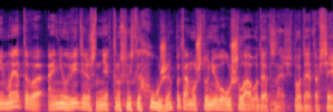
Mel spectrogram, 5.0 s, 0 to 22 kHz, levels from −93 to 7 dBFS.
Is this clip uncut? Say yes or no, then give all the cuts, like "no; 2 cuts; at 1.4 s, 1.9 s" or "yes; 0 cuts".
no; 2 cuts; at 1.4 s, 4.1 s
